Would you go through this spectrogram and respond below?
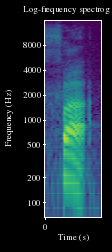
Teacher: Pa, tidak ya, tapi posisinya gigi atas kita ini nyentuh dengan bibir bawah. Kemudian ada dorongan angin, hembusan ya. Fa. Ya. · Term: huruf fa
